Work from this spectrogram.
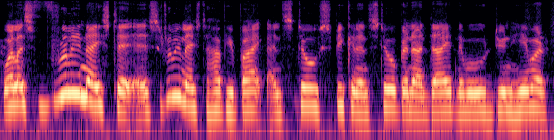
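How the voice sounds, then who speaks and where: A woman hosts a radio phone-in and talks fast. She moves briskly from guest to guest with friendly questions. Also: lowish voice. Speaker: host.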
